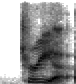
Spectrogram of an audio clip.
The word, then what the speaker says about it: Treya: Treya. Okay, I got you now. So welcome, Miss Coach Treya.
